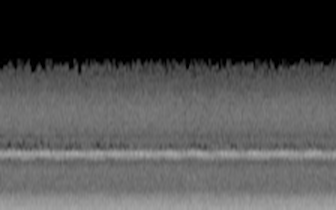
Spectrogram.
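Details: Winter night in a Florida back yard, where a cicada sustains a flat, high, steady tone without breaks while a wash of hissing background noise fills the lower range.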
